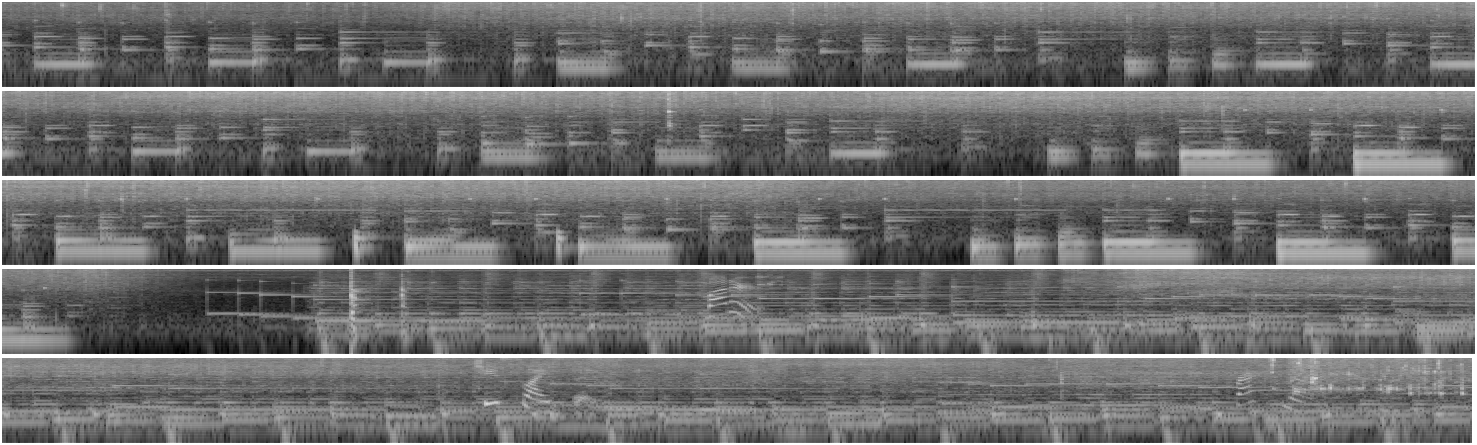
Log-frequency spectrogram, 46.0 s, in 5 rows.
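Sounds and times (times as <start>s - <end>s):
food sizzling in hot oil: 0.0s - 28.9s, 32.5s - 46.0s
light background music: 0.0s - 46.0s.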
